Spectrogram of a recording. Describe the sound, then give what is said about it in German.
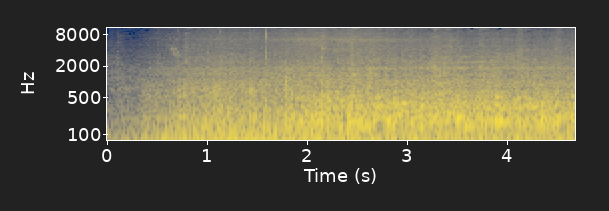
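Steady rumbling roar of a crowded, moving commuter train heard from inside a carriage, a dense low rattle that swells in the first second and then holds loud and unbroken, with no clear voices. “Es ist voll in der Bahn, die Hälfte der Fahrgäste steht.”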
